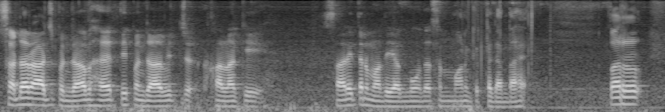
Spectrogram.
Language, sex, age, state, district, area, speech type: Punjabi, male, 45-60, Punjab, Bathinda, urban, spontaneous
